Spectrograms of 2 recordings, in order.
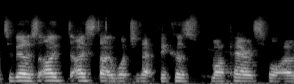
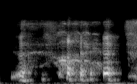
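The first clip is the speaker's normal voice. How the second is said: sudden high laugh; high burst of laughter. Real, not acted. Guest laughing at his own cave answer.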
